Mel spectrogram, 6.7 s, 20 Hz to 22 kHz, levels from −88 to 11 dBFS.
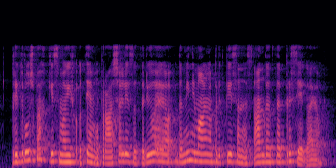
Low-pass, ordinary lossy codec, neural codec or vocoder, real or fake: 7.2 kHz; none; codec, 16 kHz, 8 kbps, FreqCodec, larger model; fake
